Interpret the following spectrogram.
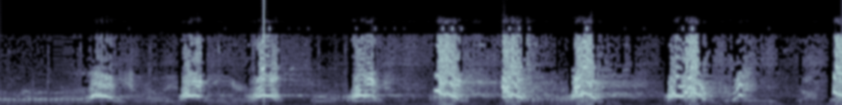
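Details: Small Chihuahua fearlessly confronting two bigger dogs: a rapid string of sharp, high yapping barks, about nine in under six seconds at uneven intervals, with a brief human voice at the start.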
